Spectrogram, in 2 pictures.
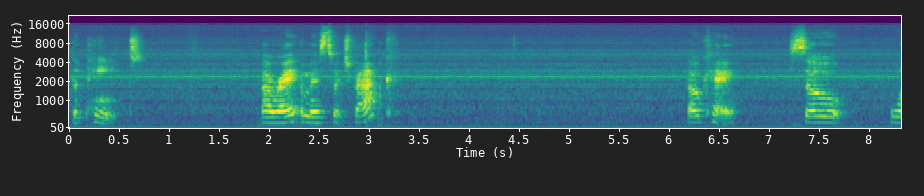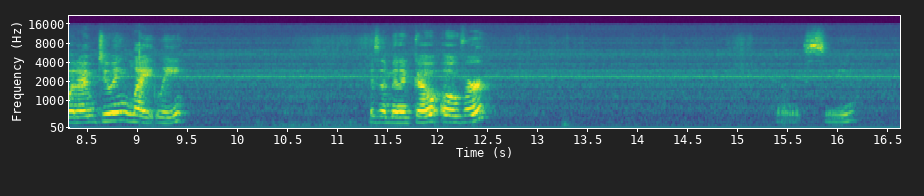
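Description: A young woman talks calmly and close to a microphone, in short phrases with pauses.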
